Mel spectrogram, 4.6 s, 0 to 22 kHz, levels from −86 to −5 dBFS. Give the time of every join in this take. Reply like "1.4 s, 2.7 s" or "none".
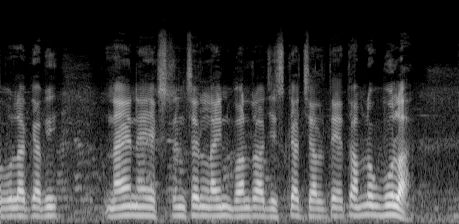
none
